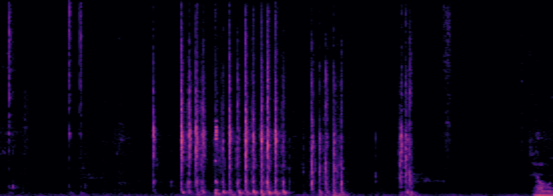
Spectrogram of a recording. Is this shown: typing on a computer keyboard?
yes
